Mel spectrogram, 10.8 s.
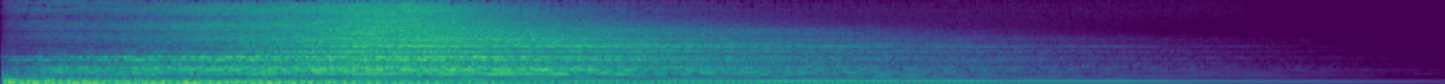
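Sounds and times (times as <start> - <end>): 
mystical echoing swell: 0.0 - 8.6.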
